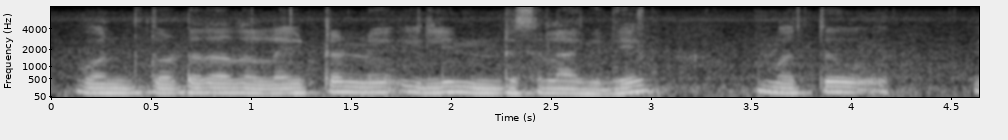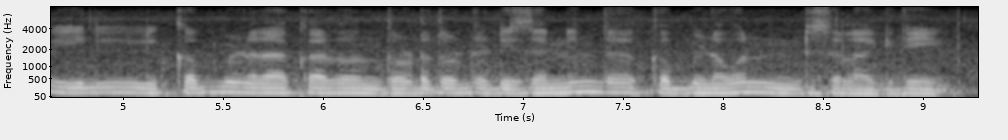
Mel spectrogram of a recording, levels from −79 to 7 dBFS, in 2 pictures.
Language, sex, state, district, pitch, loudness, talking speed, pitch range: Kannada, male, Karnataka, Koppal, 115 Hz, -15 LUFS, 95 wpm, 110-125 Hz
